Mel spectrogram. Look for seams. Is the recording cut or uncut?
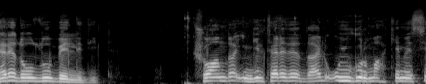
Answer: uncut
